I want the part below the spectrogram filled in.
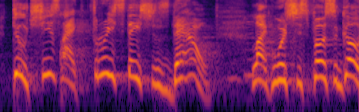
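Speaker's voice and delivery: high, incredulous retold reaction; alarmed disbelief. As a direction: act out spotting a mistake in alarm. Retells alarm at tracker showing wrong station.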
